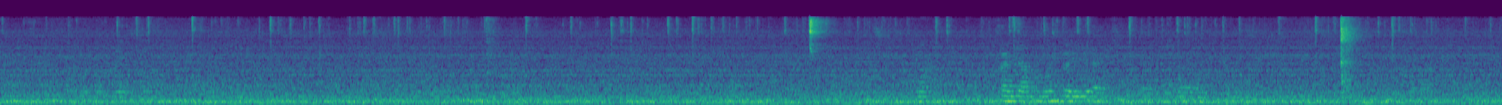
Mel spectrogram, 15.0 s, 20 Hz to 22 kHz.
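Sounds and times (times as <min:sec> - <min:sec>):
pens and paper clicking rustling: 0:00.3 - 0:15.0.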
